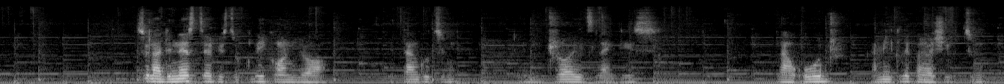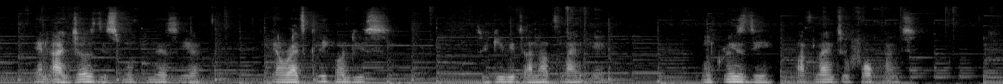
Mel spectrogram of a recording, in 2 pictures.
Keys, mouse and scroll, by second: 12.2 space.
